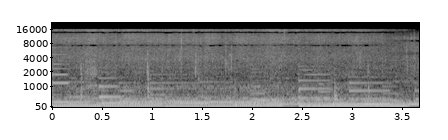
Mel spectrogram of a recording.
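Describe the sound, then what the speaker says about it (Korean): Cuttlefish and vegetables stir-frying with soy sauce in a pan: a steady, loud, close sizzle and crackle with soft scraping of stirring, heard alone with no talk. "이렇게 간장을 넣어서 볶으면 야채들의 풍미가 훨씬 좋아지거든요."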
